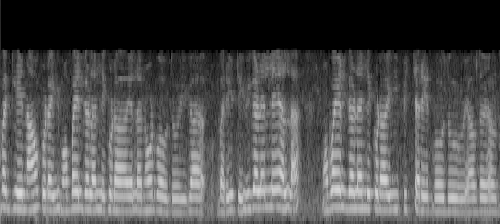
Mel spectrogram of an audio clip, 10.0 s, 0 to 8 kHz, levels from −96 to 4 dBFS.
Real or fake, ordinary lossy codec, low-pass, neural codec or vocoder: real; AAC, 16 kbps; 7.2 kHz; none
